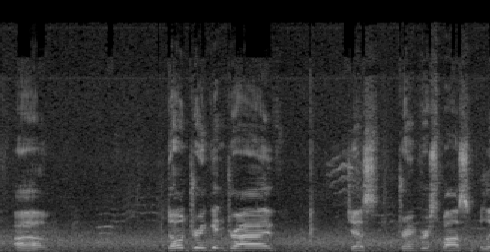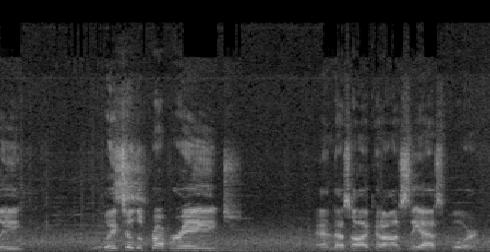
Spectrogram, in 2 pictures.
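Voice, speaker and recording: A man with a high voice speaks at a fairly slow pace with fairly even intonation and long, frequent pauses, over noticeable background noise. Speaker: podcast co-host and producer. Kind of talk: casual chat.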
